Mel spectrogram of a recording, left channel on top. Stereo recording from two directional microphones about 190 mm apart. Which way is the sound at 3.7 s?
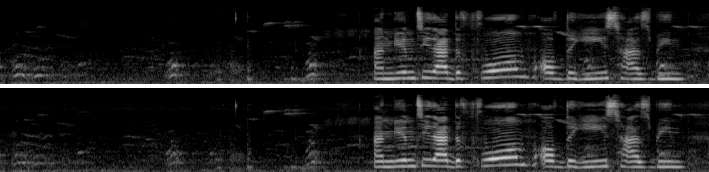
20° right (ahead or behind).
